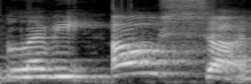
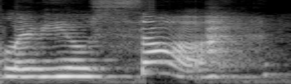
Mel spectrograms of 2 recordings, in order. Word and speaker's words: Leviosa: It's Wingardium Leviosa, not Leviosa.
